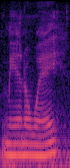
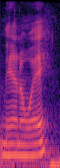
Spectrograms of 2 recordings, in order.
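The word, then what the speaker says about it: Mantua: Little uh town named Manoway. Manoway. I guess you would spell it Manua. M A N T UA. But we we would if you're from there, you would pronounce it Manoway.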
